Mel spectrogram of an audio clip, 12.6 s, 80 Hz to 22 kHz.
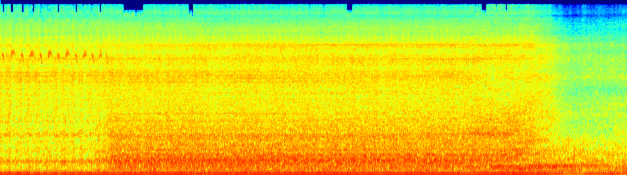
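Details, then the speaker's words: BMW E53 X5 after fuel pump replacement (old pump intermittently stopped, causing no-start/stalling), fuel pressure now normal: steady, even idle with smooth low hum, no misses or stumbles; running cleanly. "Վերջ, խնդիրը լուծվեց, խնդիրը բենզանասից էր, որը ժամանակ առ ժամանակ չէր պտտվում և բենզին չէր ապահովում իմ շարժիչին:"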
